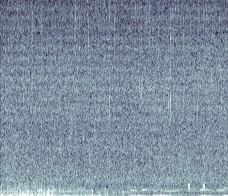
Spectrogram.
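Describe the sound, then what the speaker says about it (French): Steady rain pours down in the Evoland II video game, a dense continuous hiss of falling water with a faint low rumble underneath and no voices. "c'était chiant un peu cette pluie là"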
